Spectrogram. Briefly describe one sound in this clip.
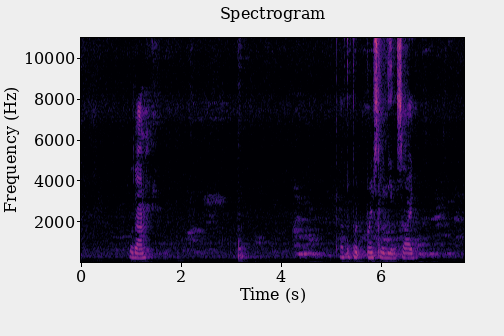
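A plastic case is set down on a table with a clatter.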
